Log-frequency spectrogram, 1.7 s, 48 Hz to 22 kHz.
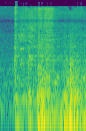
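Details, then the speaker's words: Mitsubishi Lancer Galant, 4G92 engine, stored two years, push-started: engine catches and runs with deep uneven thumps, misfiring; low power on revving, no check engine light shown. "Ayan mga boss. Ah o mga bossing ano palyado siya mga boss."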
